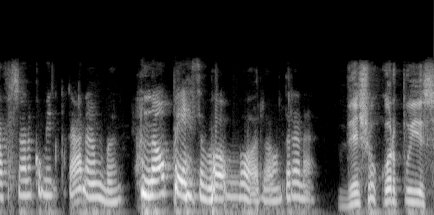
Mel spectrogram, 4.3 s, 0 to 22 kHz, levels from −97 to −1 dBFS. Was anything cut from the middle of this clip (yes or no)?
yes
